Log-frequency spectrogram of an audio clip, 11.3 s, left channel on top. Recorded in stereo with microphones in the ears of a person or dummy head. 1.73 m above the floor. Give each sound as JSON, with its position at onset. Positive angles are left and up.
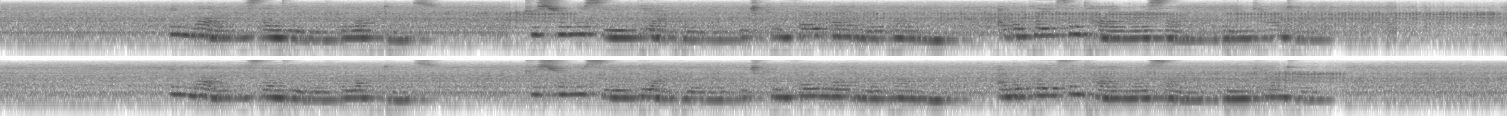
{"t": 1.3, "sound": "a woman speaking", "side_deg": 5, "distance_m": 1.0}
